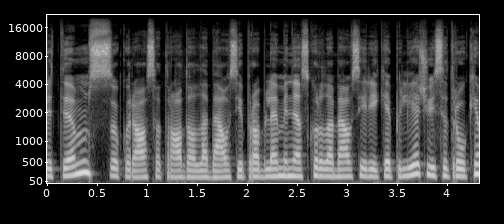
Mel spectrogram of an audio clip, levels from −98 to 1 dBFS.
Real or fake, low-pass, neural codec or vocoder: real; 19.8 kHz; none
